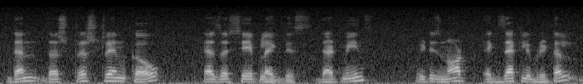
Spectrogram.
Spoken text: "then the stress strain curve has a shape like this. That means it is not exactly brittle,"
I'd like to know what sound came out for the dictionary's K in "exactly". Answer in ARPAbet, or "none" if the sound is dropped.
K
